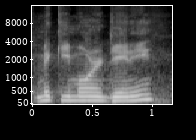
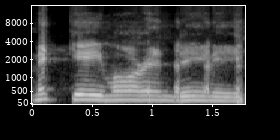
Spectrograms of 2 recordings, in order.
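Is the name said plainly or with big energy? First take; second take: plainly; big energy. First: The name is said plainly. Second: The name is said with big energy.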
